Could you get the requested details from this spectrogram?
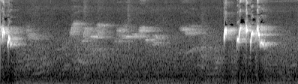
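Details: Red-whiskered bulbul in lak wai / mae bot style: a sharp note opens, soft warbling murmurs continue for about three seconds, then a strong burst of five rapid, clear whistled notes.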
